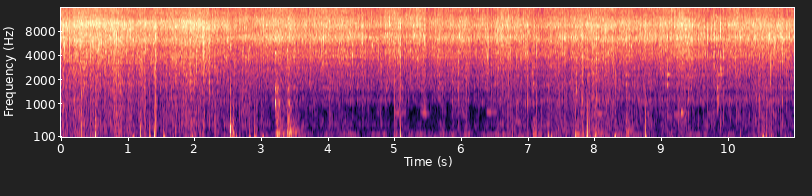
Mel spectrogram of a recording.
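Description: Onion, carrot and garlic sizzling as they sauté in hot oil in a metal pot, with a steady hiss. A spoon stirring them clicks and scrapes against the pot many times.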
